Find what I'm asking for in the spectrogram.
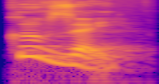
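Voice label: "кывзӧй", Komi, female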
